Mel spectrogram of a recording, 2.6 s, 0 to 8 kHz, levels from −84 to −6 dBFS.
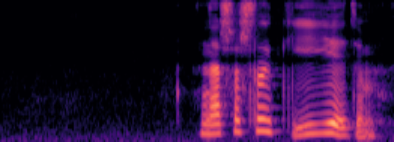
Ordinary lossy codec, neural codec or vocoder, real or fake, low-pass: none; none; real; none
